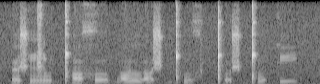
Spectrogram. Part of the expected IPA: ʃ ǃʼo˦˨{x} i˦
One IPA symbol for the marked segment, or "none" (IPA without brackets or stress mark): k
